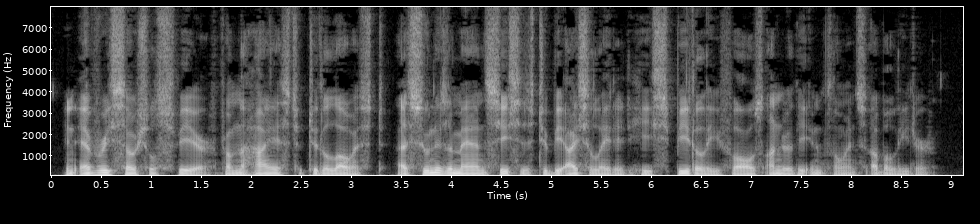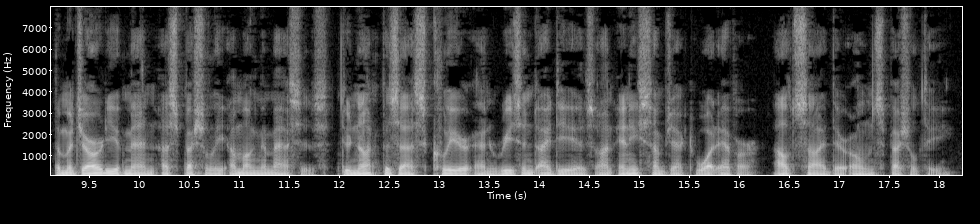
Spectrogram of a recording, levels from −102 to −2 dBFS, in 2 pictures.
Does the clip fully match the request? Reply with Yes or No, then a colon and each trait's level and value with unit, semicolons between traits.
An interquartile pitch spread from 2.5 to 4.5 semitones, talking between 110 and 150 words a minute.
No: average, 3.5 semitones; average, 170 wpm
